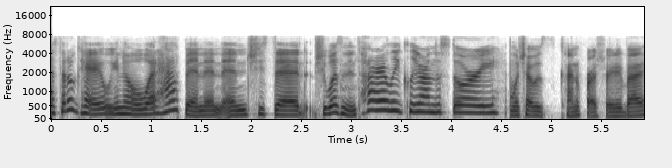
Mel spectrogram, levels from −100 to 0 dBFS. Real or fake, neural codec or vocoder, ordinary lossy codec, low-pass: real; none; Opus, 64 kbps; 7.2 kHz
